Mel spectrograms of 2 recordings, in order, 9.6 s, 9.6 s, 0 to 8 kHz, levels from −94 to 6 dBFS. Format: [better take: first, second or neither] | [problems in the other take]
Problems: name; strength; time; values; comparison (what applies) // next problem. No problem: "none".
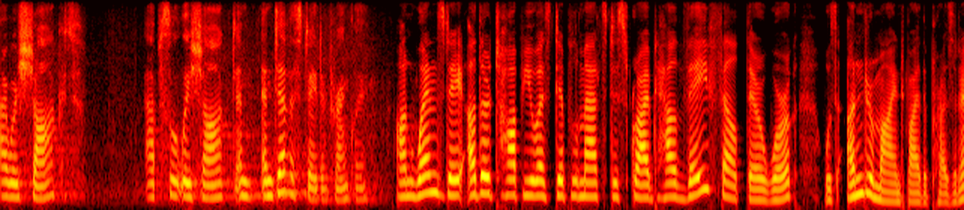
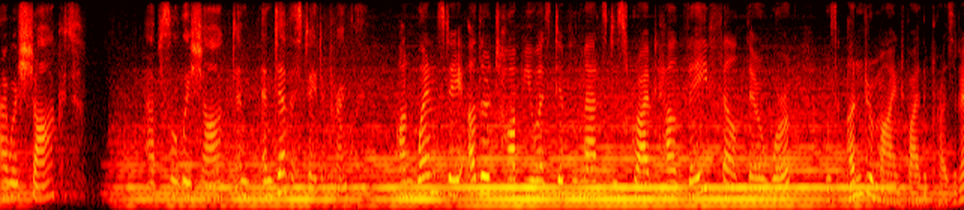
first | background sound (Bowed string instrument); 4 dB above the speech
